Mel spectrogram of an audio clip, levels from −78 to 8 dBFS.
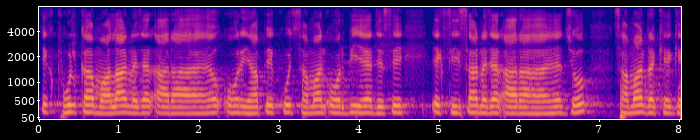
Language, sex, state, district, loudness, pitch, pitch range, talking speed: Hindi, male, Jharkhand, Ranchi, -17 LUFS, 175 Hz, 170-185 Hz, 195 wpm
